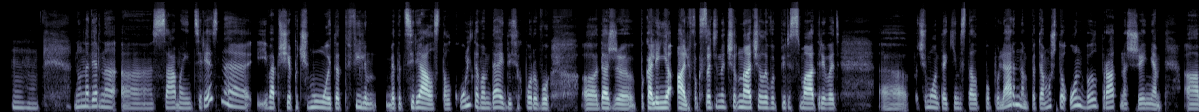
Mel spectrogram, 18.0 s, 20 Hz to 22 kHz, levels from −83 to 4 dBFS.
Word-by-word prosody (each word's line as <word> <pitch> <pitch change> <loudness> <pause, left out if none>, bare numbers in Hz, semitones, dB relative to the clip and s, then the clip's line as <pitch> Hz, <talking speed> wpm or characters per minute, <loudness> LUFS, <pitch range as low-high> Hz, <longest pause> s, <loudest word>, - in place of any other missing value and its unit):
Мгм. 185 -4 -12 0.5
Ну, 215 - -8
наверно, 230 -3 -4
а, 165 0 -10
самое 185 0 +1
интересное 255 - -2
и 315 0 -11
вообще, 185 0 +1
почему 195 0 -3
этот 170 0 -2
фильм, 180 -6 -5
этот 175 0 -4
сериал 185 -6 +7
стал 155 0 -3
культовым, 210 - -3
да, 195 +2 +2
и 185 - -1
до 165 -1 -8
сих - - -12
пор 180 -1 -1
его, 165 0 -2 0.5
а, 155 0 0
даже 165 -3 +3
поколение 180 +1 +6
Альфа, - - +7
кстати, 195 +2 +1
начи 210 -1 -1
начало 195 -1 +5
его 180 -1 -4
пересматривать, 175 -2 +2 0.6
э, 75 +2 -8
почему 205 0 -6
он 190 -3 -3
таким 170 +1 -5
стал 165 -1 -2
популярным, 180 - -1
потому 170 +6 -5
что 235 - -3
он 260 0 -2
был 225 +5 -5
про 190 -3 +1
отношения, 165 -5 -4 0.3
а, 155 -1 -2
185 Hz, 145 wpm, -21 LUFS, 170-205 Hz, 0.6 s, сериал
